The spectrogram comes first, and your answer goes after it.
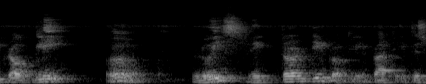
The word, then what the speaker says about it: de Broglie: france physicist luis victor d broccoli louis victor de broglie but it is pronounced as the broy okay this is known as actually it is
